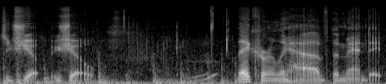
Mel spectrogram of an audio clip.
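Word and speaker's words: Zhou: originally I thought I thought that it was pronounced XU but my Chinese friends have corrected me and said that it was actually pronounced Z they currently have the Mandate of Heaven which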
